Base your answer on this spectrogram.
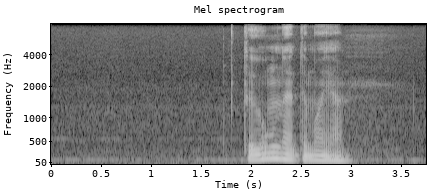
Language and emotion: Russian, neutral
